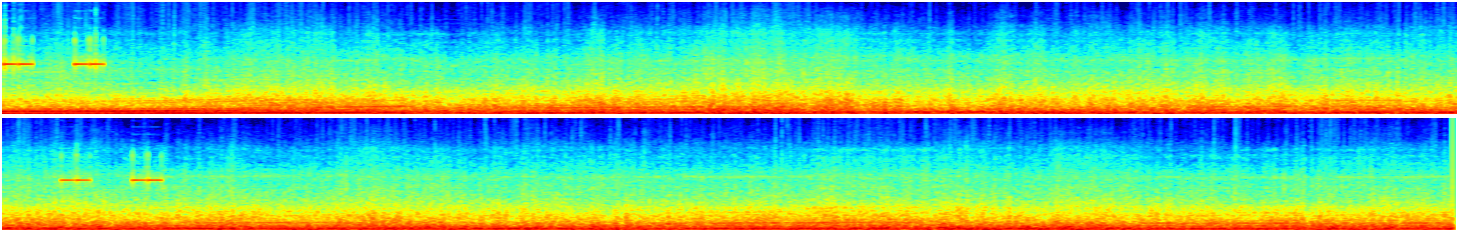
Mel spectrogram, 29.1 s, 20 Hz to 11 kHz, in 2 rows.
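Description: Honda CB1300 Super Bol d'Or's inline-four engine running steadily as the motorcycle is ridden, its pitch rising and falling a little. A short high double beep sounds twice, near the start and about halfway through.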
